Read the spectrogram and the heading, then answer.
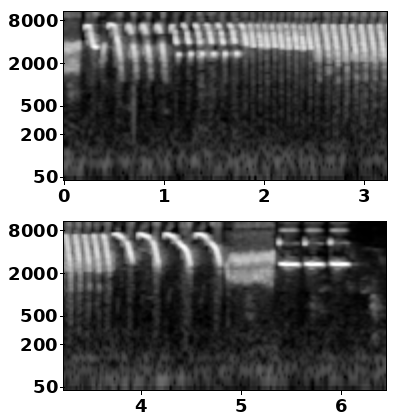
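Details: Canary song used as a master recording for training young birds: rapid rolling trills of repeated notes, a long buzzy tour, then descending whistled slurs and sharp metallic chips, loud and clear.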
